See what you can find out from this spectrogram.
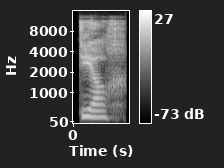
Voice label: "Diolch", Welsh; Welsh page 22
